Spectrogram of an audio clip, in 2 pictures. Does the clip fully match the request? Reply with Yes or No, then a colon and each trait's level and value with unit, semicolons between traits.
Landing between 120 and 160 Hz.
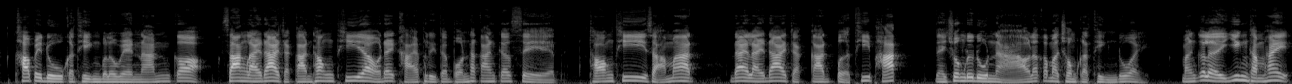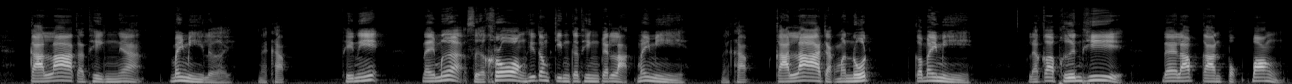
Yes: medium, 140 Hz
